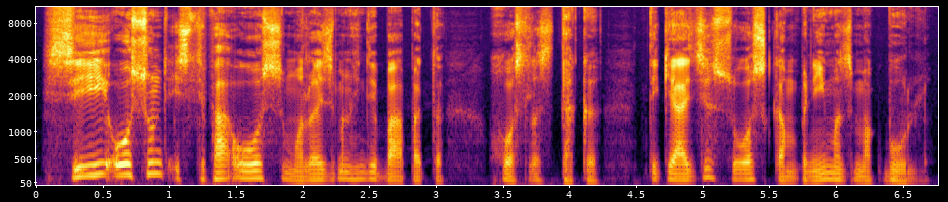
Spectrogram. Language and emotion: Kashmiri, sad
